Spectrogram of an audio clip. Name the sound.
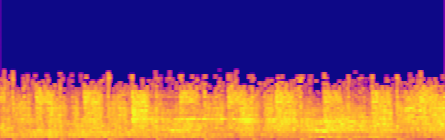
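applause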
